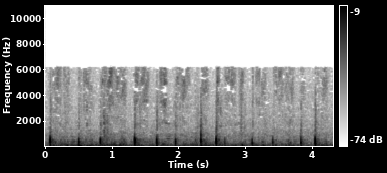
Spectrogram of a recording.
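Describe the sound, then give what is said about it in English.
A pen writing on a board makes many quick, faint scratching strokes in an uneven rhythm, each a short dry squeak. “I'm going to try a different pen and see if it works better.”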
